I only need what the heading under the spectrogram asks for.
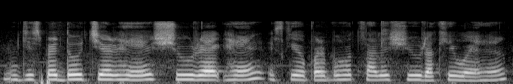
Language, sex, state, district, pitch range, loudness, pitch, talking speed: Hindi, female, Arunachal Pradesh, Papum Pare, 210-225 Hz, -15 LUFS, 215 Hz, 185 wpm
